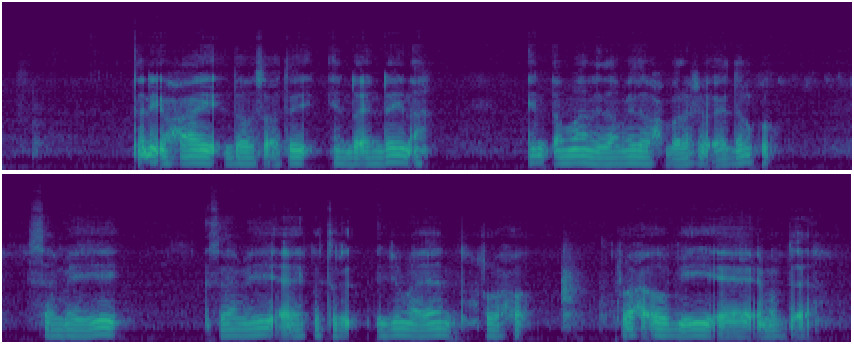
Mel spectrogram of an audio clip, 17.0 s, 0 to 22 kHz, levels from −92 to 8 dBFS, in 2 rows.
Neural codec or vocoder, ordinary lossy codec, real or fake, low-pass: vocoder, 44.1 kHz, 128 mel bands, Pupu-Vocoder; none; fake; 19.8 kHz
